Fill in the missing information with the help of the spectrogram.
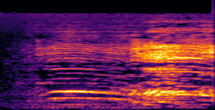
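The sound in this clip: Several people imitate sheep bleating during a nativity play rehearsal, their voices overlapping. The drawn-out, wavering bleats grow louder toward the end.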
